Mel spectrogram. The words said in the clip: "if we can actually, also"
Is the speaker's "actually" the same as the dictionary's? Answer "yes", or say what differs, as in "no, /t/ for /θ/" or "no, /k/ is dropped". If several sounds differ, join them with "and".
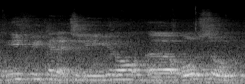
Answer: no, /n/ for /l/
